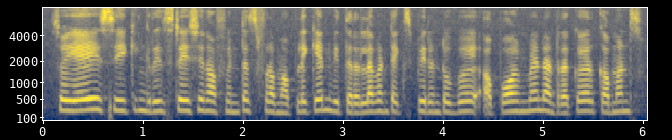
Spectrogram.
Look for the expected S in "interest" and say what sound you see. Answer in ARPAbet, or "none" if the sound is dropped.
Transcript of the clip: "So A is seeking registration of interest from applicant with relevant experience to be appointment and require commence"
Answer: S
